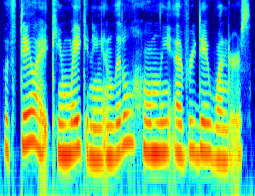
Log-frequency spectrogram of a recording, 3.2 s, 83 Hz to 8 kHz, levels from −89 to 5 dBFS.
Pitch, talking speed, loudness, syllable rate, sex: 235 Hz, 190 wpm, -16 LUFS, 6.2 syllables/s, female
